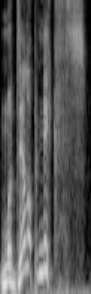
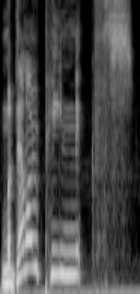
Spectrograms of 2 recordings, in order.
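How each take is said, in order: First: The name is said at normal speed. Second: The name is said slowly, part by part. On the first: "I'm sure I've said that incorrectly" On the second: "Let me try to slow that down"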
